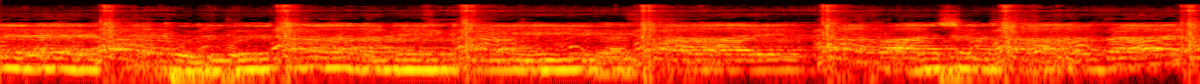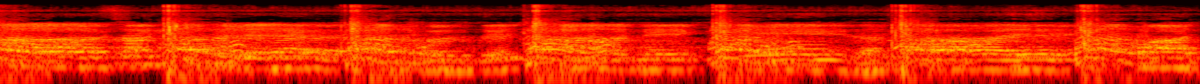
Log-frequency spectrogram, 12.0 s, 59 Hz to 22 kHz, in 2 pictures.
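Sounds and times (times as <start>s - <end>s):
crowd of men chanting: 0.0s - 12.0s.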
